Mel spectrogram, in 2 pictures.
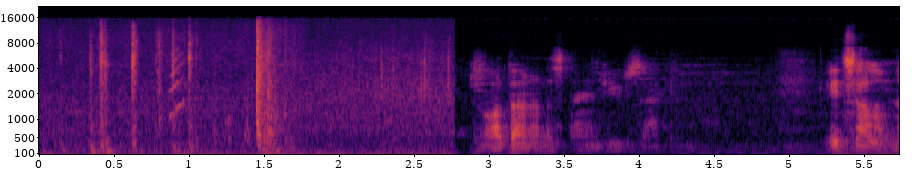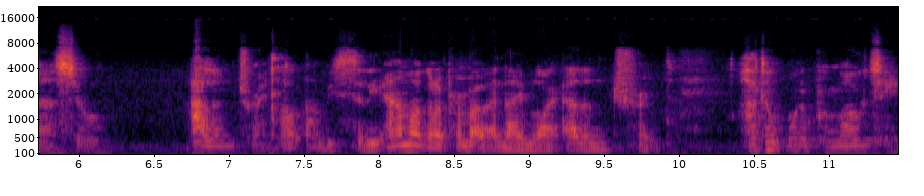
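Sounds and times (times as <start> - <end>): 
door shutting with a thump: 0.4 - 1.8
speech: 3.0 - 4.4, 5.2 - 11.4.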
